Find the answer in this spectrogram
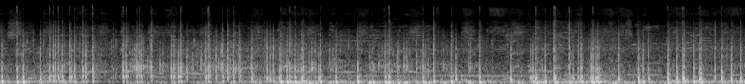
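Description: Fireworks finale barrage: aerial shells bursting in rapid, overlapping succession, many bangs and crackles a second with no pause.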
